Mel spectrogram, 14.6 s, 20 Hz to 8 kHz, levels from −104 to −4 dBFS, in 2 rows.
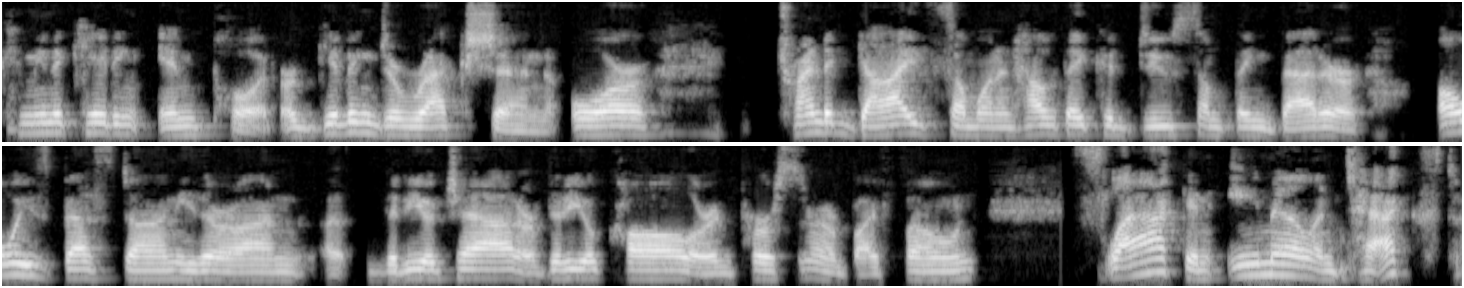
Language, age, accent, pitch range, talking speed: English, 40-59, American, 125-150 Hz, 155 wpm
